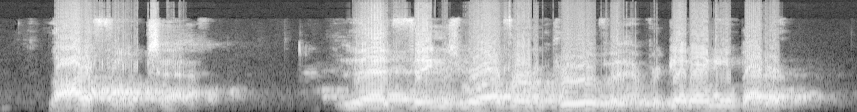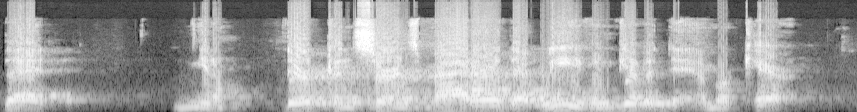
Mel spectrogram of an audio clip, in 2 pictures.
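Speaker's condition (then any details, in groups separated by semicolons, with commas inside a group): No condition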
